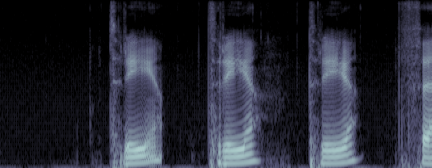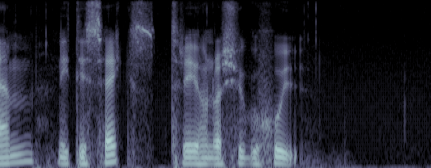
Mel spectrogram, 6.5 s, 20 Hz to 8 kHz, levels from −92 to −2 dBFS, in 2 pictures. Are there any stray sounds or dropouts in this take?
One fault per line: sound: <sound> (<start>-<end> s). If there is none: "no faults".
no faults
